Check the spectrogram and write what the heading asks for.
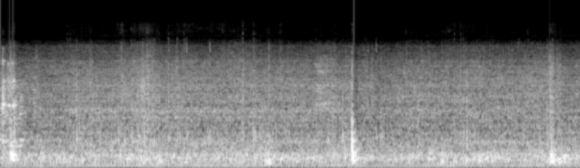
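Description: Steady wind and water noise aboard a small fishing boat, broken by three sharp knocks: one at the start, the loudest a little past halfway, and one near the end.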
